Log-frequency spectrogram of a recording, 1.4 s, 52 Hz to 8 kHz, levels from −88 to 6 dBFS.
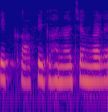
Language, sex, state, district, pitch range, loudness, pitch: Hindi, female, Bihar, Sitamarhi, 205-225 Hz, -41 LUFS, 210 Hz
